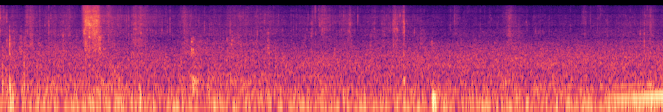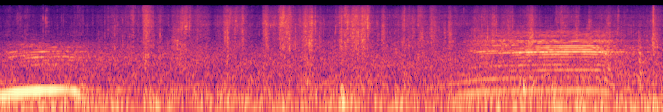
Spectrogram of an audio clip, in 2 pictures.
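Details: Highland cattle, a Scottish breed raised on a farm in Finland, moo in a forest: a low deep moo midway and a longer moo near the end, between soft rustling and occasional clicks.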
